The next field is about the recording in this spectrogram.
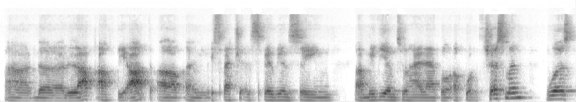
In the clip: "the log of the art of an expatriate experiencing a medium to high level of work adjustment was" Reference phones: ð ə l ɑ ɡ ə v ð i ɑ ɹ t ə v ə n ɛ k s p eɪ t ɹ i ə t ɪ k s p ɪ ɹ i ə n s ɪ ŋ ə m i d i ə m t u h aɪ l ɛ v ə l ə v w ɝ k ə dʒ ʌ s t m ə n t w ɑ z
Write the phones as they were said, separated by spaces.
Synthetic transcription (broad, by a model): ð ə l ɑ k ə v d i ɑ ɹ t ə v ə n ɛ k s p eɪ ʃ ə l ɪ k s p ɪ ɹ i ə n s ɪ ŋ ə m i d i ə m t u h aɪ l ɛ v ə l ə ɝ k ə tʃ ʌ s m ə n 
